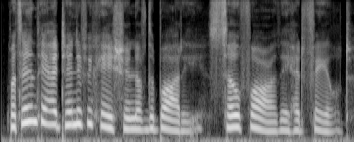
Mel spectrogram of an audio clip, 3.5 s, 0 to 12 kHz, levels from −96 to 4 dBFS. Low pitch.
No: high, 240 Hz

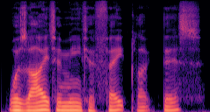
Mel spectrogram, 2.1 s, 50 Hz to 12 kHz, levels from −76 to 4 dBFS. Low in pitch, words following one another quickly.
Yes: low, 110 Hz; fast, 230 wpm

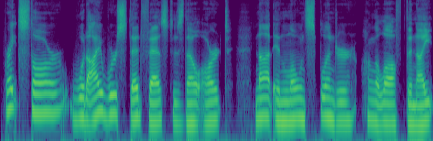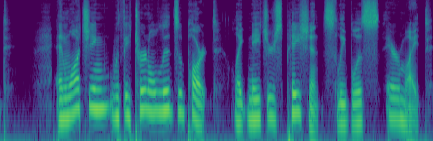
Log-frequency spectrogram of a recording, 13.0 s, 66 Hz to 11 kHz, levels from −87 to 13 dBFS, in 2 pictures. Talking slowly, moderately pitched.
Yes: slow, 130 wpm; medium, 155 Hz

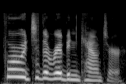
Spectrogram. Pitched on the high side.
Yes: high, 245 Hz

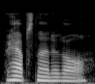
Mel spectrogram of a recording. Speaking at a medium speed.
No: fast, 250 wpm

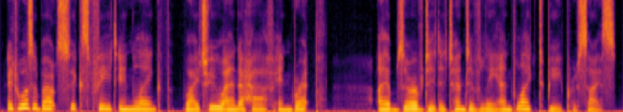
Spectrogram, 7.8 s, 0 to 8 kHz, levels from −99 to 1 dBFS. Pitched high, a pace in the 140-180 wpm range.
Yes: high, 215 Hz; average, 175 wpm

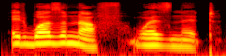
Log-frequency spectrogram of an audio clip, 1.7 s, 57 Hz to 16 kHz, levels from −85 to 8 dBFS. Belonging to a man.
No: female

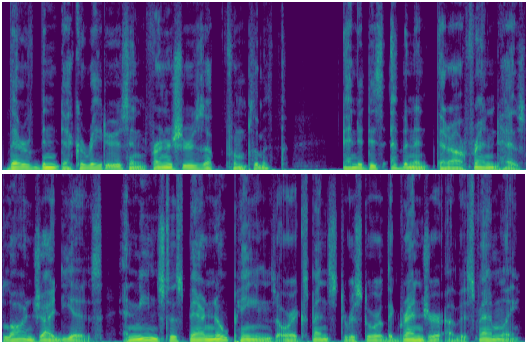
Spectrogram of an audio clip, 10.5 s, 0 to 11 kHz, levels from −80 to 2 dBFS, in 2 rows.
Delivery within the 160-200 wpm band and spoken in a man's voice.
Yes: average, 195 wpm; male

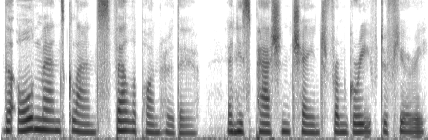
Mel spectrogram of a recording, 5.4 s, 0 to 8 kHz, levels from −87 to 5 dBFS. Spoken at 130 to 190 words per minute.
Yes: average, 180 wpm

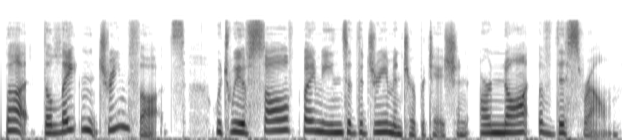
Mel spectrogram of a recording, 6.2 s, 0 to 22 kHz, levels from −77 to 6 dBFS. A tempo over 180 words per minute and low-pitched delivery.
No: average, 195 wpm; high, 245 Hz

